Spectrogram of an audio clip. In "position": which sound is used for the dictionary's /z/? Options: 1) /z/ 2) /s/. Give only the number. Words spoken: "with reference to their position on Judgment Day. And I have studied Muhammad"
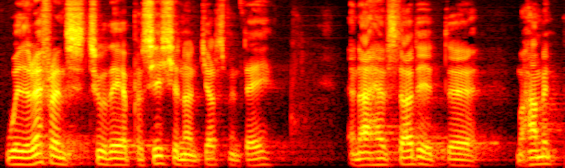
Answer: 2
